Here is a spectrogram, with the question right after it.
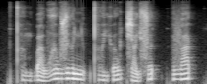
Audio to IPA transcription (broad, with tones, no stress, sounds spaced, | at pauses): t̪ʰ ə̤˨˩ m ɓ a˧˩ w ɣ ə˧ w z ɨ˧ ə̯ ɲ ɨ˨˩ p̚ t̪ʰ ə̤ː˨˩ j ʔ ə˨˦ w t͡ɕ a˧˩ j s ə˦˥ t̚ | v a˦˥ k̚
